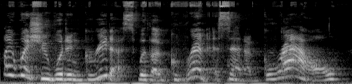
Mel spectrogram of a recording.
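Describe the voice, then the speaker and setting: A soft, drifting storybook jellyfish that complains gently and mildly, as a woman reads his lines. The voice stays slow and a little high, close to her own voice. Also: sing-song.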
